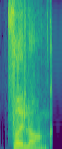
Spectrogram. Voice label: "furlong", Indian

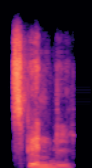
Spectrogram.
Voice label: "spindle", Indian

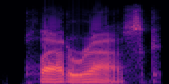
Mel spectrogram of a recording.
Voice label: "plateresque", American

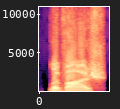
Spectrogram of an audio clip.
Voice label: "lavage", American

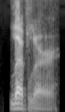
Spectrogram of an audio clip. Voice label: "leveller", American

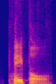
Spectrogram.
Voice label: "papal", American

